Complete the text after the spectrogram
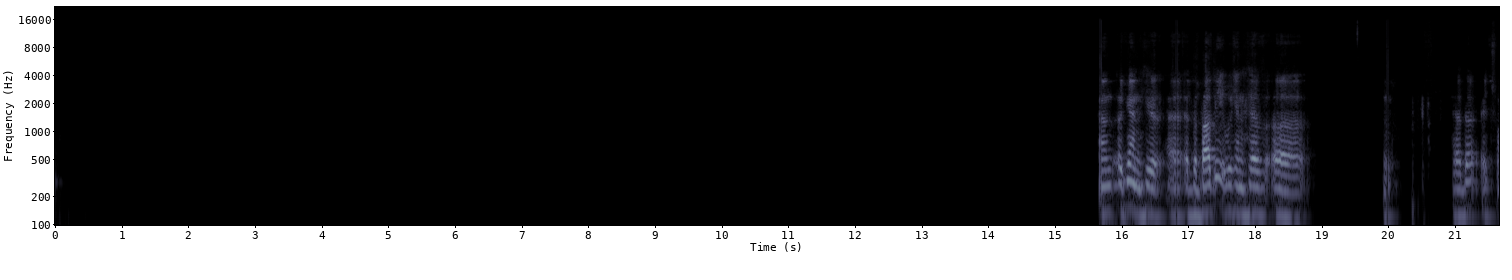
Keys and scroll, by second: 0.0 Up, 0.5 Right, 0.6 Right, 1.1-2.3 Right, 3.0 Right, 3.3 Right, 4.6 typing, 6.1-21.6 typing, 7.3 alt+c.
